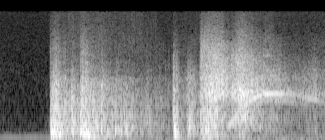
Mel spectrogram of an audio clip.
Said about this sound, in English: I also like the gunshot sound in here.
